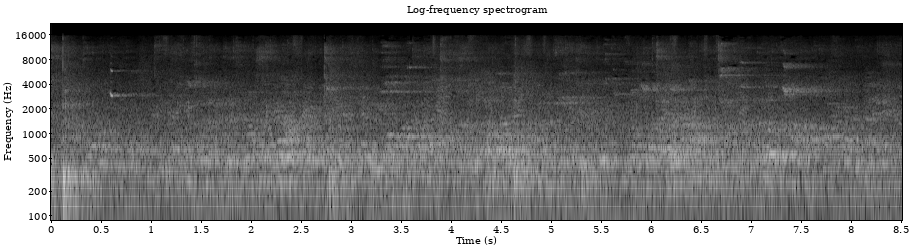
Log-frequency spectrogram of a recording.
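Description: Table tennis balls clicking off tables and paddles from games around a large, echoing hall, over a murmur of voices. There is one sharper click just after the start.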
